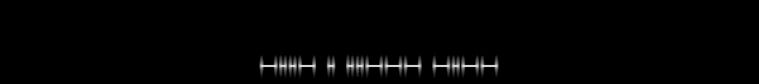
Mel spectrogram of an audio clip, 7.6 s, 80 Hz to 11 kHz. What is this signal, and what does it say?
Morse code, heard as a keyed tone, about 25 wpm, 700 Hz. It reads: XE2Y
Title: DXCC-100 Call Signs - 4 Characters - Repeated 3x - 25wpm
